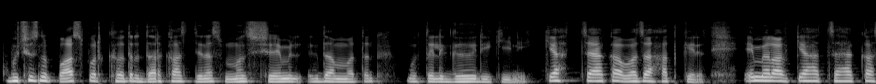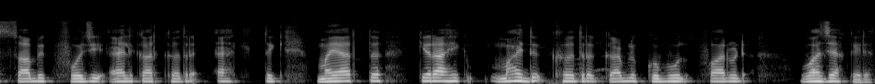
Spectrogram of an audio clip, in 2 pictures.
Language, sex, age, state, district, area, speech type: Kashmiri, male, 18-30, Jammu and Kashmir, Ganderbal, rural, read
